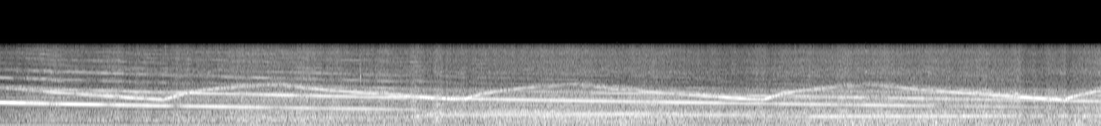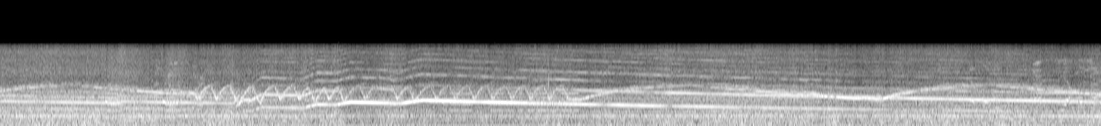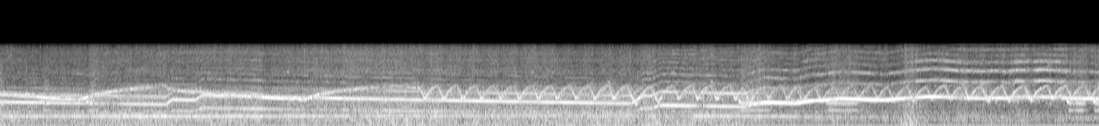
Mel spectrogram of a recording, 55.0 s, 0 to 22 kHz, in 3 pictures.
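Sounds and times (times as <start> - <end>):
electronic siren wail and yelp: 0.0 - 55.0.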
